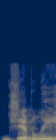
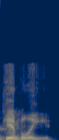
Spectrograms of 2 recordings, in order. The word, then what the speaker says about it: Ghibli: And then how do you say the Ghibli? Is it Ghibli or Ghibli?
